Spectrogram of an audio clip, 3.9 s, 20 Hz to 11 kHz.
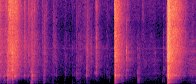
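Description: Sharp mechanical clicks of a magazine being seated into a Golden Eagle GE6670 MCR airsoft light machine gun, with a few loud snaps spread out among softer handling rattles, close up and with no voices.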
